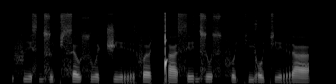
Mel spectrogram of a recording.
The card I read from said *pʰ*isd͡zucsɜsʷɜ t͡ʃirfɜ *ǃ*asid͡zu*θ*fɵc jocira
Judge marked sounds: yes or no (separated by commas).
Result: no, yes, no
